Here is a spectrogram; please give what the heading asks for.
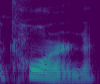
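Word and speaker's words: Khorne: Google it okay uh so corn corn is the god of battle and anger like it's spelled k a h o r n e okay yep and he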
